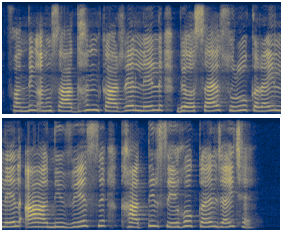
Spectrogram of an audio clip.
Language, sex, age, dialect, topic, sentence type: Maithili, female, 46-50, Eastern / Thethi, banking, statement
